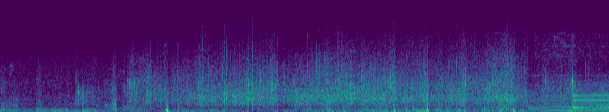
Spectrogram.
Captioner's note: audience applauds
